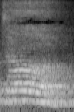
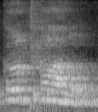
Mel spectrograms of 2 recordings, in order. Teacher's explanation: এই যে আপনি যখন বলছেন কাঁঠাল, তখন এই ক ধ্বনিটা অর্থাৎ চন্দ্রবিন্দু যার উপরে থাকছে তাকে নাসিক্য করে দিচ্ছে। চন্দ্রবিন্দু নাসিক্য না, চন্দ্রবিন্দু দিয়ে দোতিত বা উচ্চারিত ধ্বনিটা নাসিক্য।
